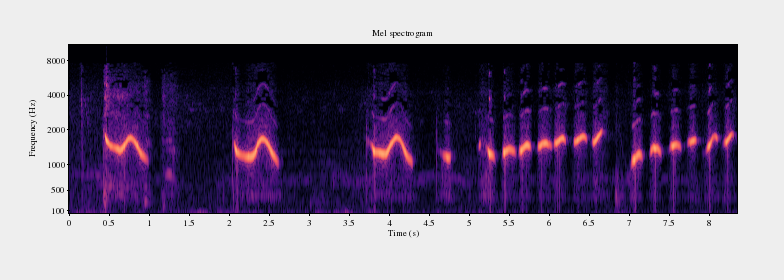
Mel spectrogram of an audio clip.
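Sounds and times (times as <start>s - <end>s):
person whistling an imitation of an Asian koel call: 0.4s - 1.0s, 3.8s - 8.3s.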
